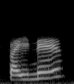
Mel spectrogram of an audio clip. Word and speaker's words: Painé: Tenemos un Facebook que es Painé, así con acento en la E, y estamos en Instagram, Painé Cerveza Artesanal.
